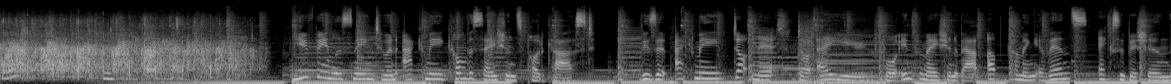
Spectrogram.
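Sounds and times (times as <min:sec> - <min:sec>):
audience applause: 0:00.0 - 0:02.7
speech: 0:03.0 - 0:11.6.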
